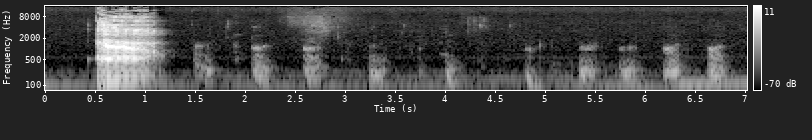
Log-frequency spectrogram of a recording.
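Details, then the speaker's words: Burp-induced hiccups after gulping a drink: one loud burp, then about ten small, quiet hiccup-like catches roughly every half second, tending to come during inhales. "The rest of it got stuck, I think. These hiccups are just all burp induced."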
